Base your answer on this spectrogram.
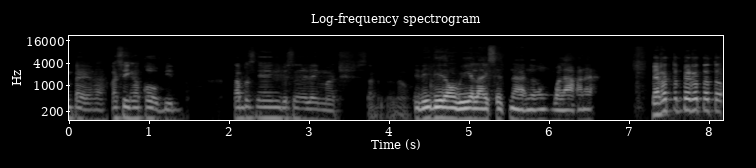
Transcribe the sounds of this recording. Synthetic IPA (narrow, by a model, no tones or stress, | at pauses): ɐmpɛːɾɐkɐs̬ɛŋakoːbɪd̪̚ | t̪aːp̬osɲajnɡʊs̬t̪onɪlɐjɪŋmat͡ʃ | sa̰ɡɪt̪o̰nɐ̰wd̪id̪id̪owɹiɐlajsɪt̪̚nɐɐnʊŋwɐlaːkɐnɐ | pɛːɾot̪pɛːɾot̪ot̪oʔ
